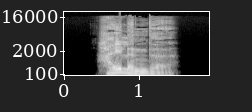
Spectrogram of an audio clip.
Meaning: inflection of heilend: 1. strong/mixed nominative/accusative feminine singular 2. strong nominative/accusative plural 3. weak nominative all-gender singular 4. weak accusative feminine/neuter singular
- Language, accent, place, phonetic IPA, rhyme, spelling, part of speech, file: German, Germany, Berlin, [ˈhaɪ̯ləndə], -aɪ̯ləndə, heilende, adjective, De-heilende.ogg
